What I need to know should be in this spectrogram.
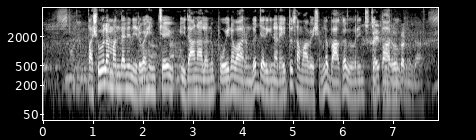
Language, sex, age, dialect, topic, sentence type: Telugu, male, 18-24, Central/Coastal, agriculture, statement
